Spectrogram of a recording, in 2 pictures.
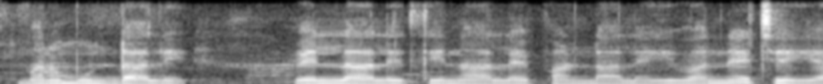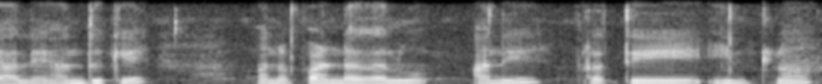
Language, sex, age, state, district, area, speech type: Telugu, female, 18-30, Telangana, Nalgonda, rural, spontaneous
